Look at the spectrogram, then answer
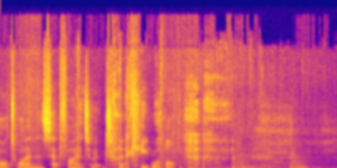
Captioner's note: laughs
